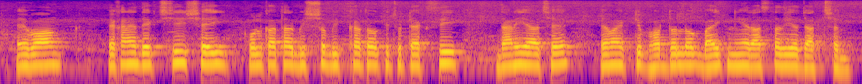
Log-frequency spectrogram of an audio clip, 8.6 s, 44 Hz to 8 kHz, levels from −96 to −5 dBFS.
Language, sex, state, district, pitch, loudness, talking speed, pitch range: Bengali, male, West Bengal, North 24 Parganas, 145 Hz, -17 LUFS, 130 wpm, 135-150 Hz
